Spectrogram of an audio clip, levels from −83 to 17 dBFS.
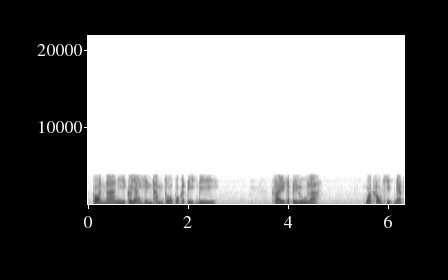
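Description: GSM full-rate codec, throughout: the speech passes through a vocal-tract model driven by regularly spaced pulses, giving a buzzy, gravelly roughness that is plainly audible. The band runs only from 150 Hz to 3.6 kHz, which fits the 13 kbps GSM full-rate coder.

GSM bit errors, from 2.29 to 2.33 s: corrupted filter, pitch or gain values reach the decoder for a burst of a few frames, bending the spectrum or jolting the level. The voice breaks into a brief squawk and gargle.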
